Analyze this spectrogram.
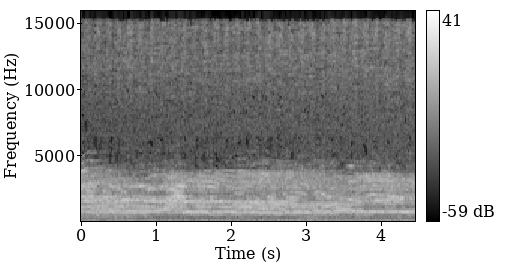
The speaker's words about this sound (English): And the crowd are really gone mad.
